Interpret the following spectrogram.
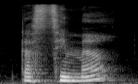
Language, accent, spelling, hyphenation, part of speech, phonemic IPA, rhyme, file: German, Austria, Zimmer, Zim‧mer, noun / proper noun, /ˈt͡sɪmɐ/, -ɪmɐ, De-at-Zimmer.ogg
- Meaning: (noun) 1. room (separate part of a building, enclosed by walls, a floor and a ceiling) 2. timber; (proper noun) a surname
